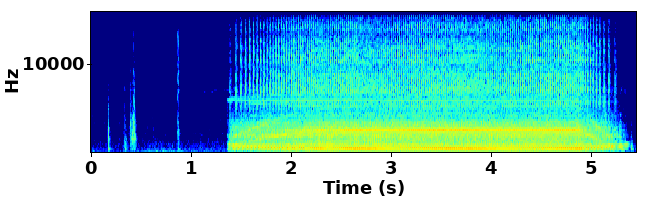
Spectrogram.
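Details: DeWalt 20V MAX DCC020IB cordless inflator set to its lowest 3 psi setting: the motor spins up to an even, steady hum with faint pulsing for about 3.5 seconds, then winds down. Normal slow-speed run.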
